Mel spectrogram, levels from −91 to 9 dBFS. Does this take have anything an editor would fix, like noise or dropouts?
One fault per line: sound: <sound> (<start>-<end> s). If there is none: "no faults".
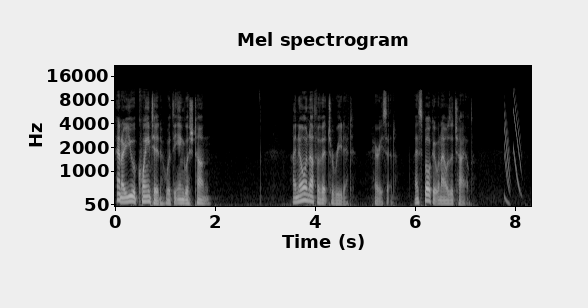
sound: chirp (7.8-8.2 s)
